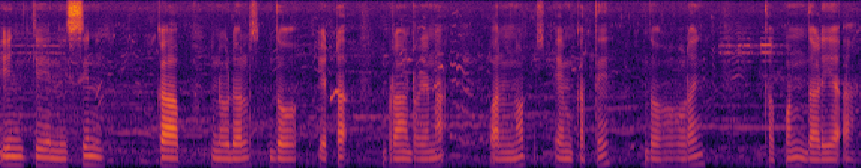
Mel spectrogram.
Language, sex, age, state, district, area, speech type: Santali, male, 45-60, Jharkhand, Bokaro, rural, read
